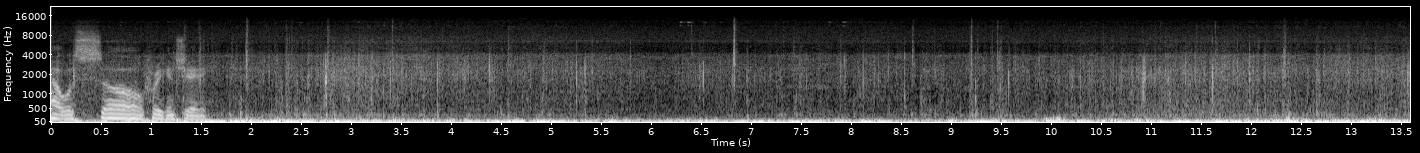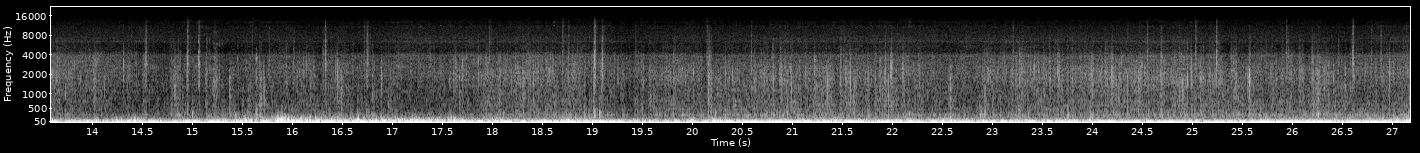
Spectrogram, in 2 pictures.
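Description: Wind rushes past a moving rider.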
